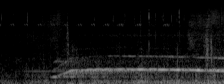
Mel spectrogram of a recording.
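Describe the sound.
A single wolf howl swells upward, then holds a long, steady, mournful tone, fairly loud, with a faint background hiss and no talking.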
